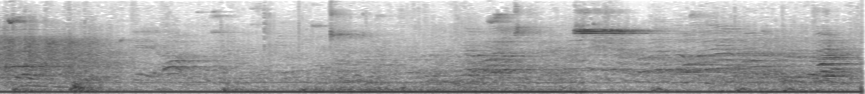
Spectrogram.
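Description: Indoor gym sound at a volleyball game: crowd chatter with a ball bouncing and knocking on the court floor. About seven seconds in comes a short, shrill referee's whistle blast.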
